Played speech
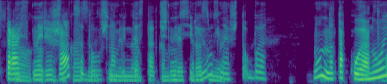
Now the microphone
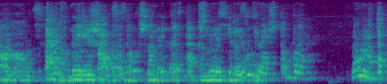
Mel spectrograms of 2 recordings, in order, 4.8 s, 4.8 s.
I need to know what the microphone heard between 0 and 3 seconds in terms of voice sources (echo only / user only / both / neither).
echo only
